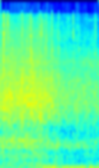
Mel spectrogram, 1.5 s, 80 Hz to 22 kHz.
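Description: Audience applause for Ace and Gaming Gladiators at The International Dota 2 grand final, a steady, dense wash of clapping from a large crowd that swells slightly and holds for the whole stretch.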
